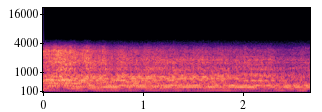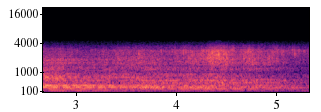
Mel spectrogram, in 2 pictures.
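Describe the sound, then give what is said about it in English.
Engine of a Japanese Zero fighter plane revving as it takes off down a runway: a loud, continuous droning roar with a layered buzzing hum that eases slightly toward the end. “He gunned her. And that first Japanese Zero to be flown by an American sped down the runway and took the air.”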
